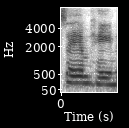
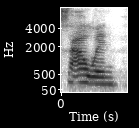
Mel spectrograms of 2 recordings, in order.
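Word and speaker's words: Samhain: as aware but like it's not pronounced Sam Hayne it's sin but if you've only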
